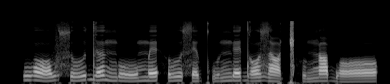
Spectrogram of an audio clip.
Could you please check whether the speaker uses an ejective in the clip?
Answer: yes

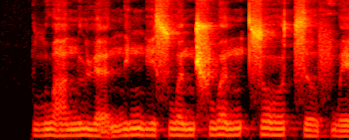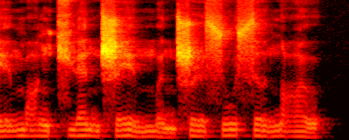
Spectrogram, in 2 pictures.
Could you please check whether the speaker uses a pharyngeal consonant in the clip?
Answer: no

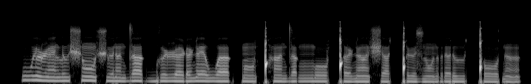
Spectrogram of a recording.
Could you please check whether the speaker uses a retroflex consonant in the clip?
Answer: yes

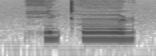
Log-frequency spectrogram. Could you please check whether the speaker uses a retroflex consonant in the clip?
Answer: yes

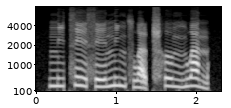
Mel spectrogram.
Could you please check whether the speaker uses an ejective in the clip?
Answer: no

